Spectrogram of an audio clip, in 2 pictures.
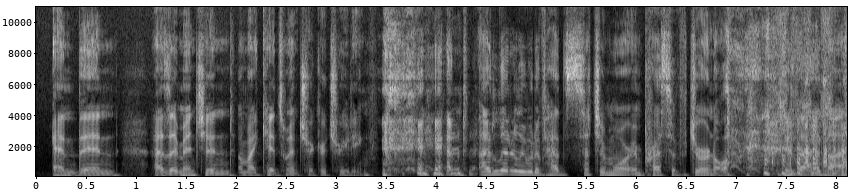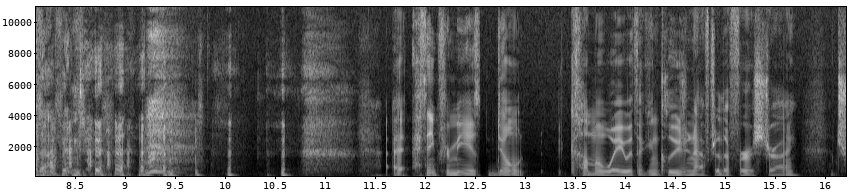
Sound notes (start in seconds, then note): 3.5 laughs; 9.2 all laugh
